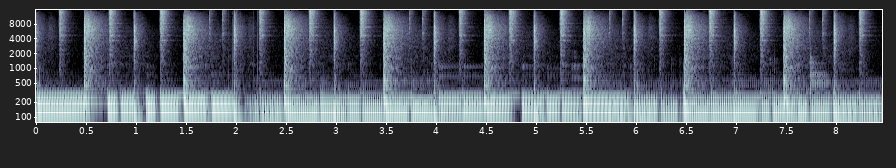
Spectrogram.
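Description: Electric bass played with a clean tone: a continuous line of sharply plucked notes with a strong low end. It is heard first through an sE VR1 ribbon mic on an Aguilar DB 210 cabinet, then through an Origin Effects BassRig Super Vintage DI preamp a few seconds in.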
